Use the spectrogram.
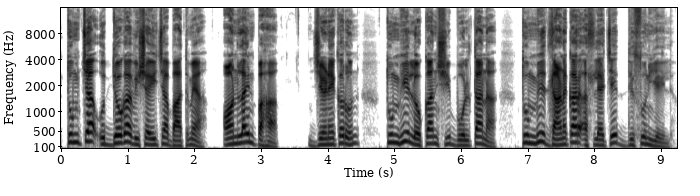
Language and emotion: Marathi, neutral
